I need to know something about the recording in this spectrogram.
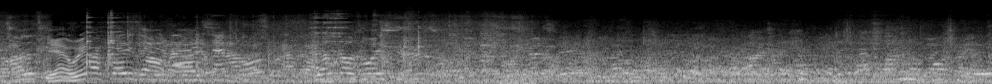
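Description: Ceramic plates clink down onto a stone counter.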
